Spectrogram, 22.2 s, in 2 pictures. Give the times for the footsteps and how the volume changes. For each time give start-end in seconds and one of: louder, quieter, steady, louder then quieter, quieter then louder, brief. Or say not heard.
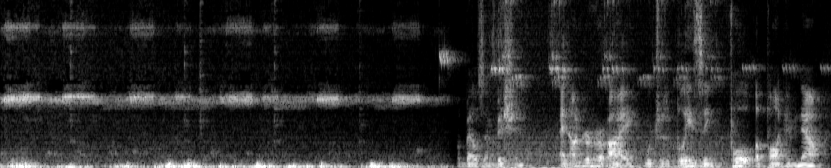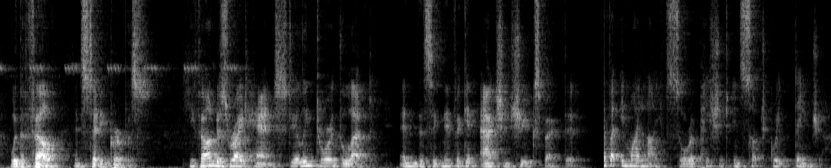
not heard.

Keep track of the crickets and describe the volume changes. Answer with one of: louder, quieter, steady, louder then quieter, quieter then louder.
quieter.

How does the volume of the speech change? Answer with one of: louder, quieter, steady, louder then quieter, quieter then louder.
quieter.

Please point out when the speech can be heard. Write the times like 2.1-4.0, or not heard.
6.1-22.1.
